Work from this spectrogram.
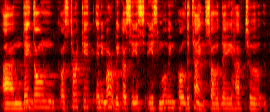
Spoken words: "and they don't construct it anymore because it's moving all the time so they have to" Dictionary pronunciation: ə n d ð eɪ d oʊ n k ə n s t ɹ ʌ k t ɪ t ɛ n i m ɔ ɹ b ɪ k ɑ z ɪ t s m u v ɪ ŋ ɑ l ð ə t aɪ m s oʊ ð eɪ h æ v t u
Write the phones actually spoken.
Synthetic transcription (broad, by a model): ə n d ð eɪ d oʊ n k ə s t ʌ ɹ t ɪ t ɛ n i m ɔ ɹ b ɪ k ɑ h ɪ s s m u v ɪ ŋ ɑ l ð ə t aɪ m s oʊ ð eɪ h æ v t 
